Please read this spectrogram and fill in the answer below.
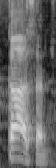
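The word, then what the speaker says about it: castle: इसे क्या कर देंगे, हम टी को साइलेंट कर देंगे, भूल जाएंगे, तो इसे क्या पढ़ेंगे हम, कासल।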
